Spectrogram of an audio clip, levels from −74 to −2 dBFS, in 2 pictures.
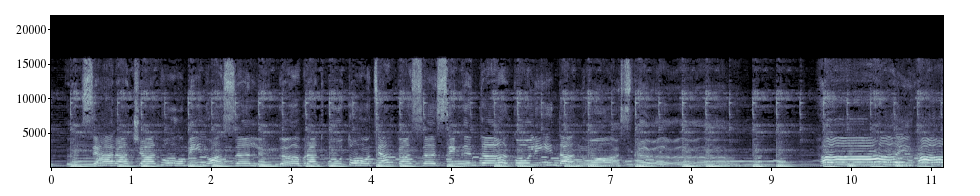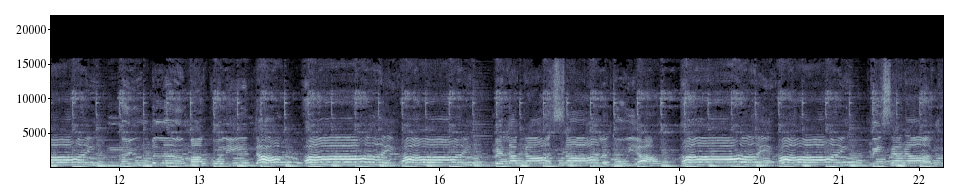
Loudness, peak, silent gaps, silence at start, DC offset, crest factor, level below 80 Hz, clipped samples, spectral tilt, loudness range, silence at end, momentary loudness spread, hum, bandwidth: -15 LUFS; 0 dBFS; none; 0 s; under 0.1%; 14 dB; -30 dBFS; under 0.1%; -4 dB/octave; 3 LU; 0 s; 6 LU; none; 16.5 kHz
